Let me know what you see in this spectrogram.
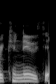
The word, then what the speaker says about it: Knuth: Is it Knuth or Knuth? Is the K silent? It's Knuth. It's not silent.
